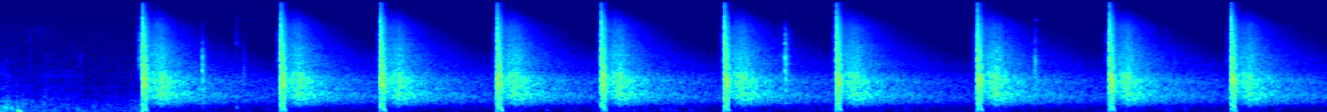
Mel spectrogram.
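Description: Ten sharp gunshots are fired at a shooting range target in a slow, even rhythm about a second apart. Each shot is a loud crack that rings out and fades.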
